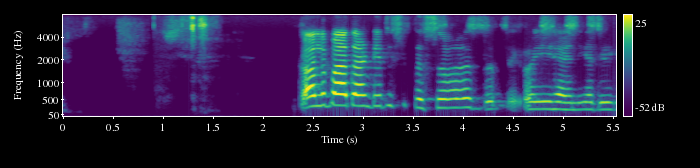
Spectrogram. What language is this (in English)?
Punjabi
